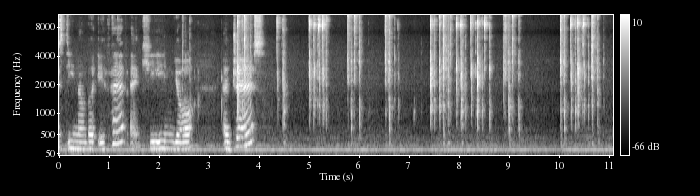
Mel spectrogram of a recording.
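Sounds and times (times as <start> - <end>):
steady low hum: 0.0 - 11.0
keyboard typing: 3.6 - 6.8, 7.4 - 9.3, 10.0 - 11.0.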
